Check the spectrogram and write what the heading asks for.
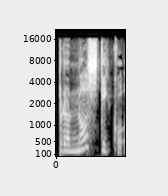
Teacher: o pronóstico, sin la reducción de pronunciación nativa de la S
